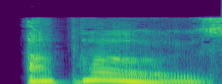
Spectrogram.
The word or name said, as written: apposable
